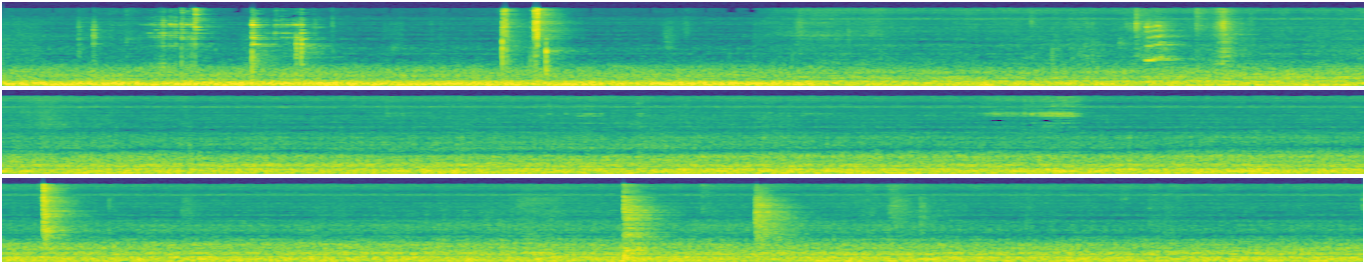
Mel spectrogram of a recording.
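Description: Gas-fired melting furnace running with a steady low rumble, and a few sharp metal clinks as a steel tool is worked in the crucible of molten aluminum.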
